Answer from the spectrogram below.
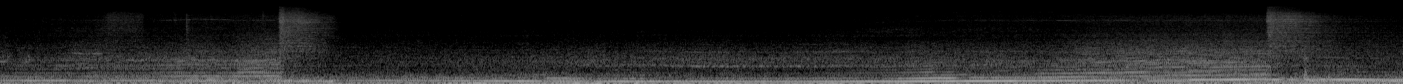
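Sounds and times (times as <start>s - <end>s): car engine accelerating hard: 0.0s - 3.2s, 5.6s - 14.0s
short turbo hiss: 2.8s - 3.4s.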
